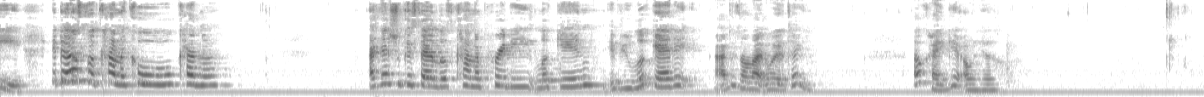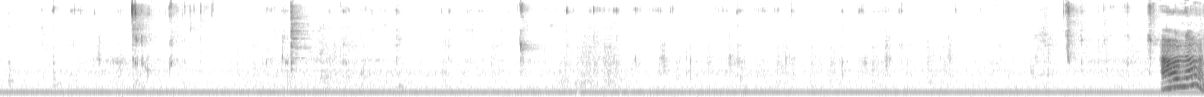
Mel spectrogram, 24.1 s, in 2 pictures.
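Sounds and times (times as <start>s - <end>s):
steady low hum: 0.0s - 24.0s
woman chewing food: 10.5s - 23.8s.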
